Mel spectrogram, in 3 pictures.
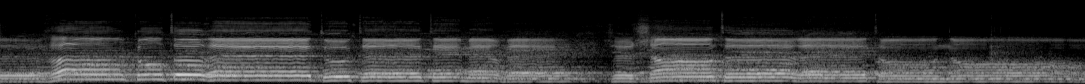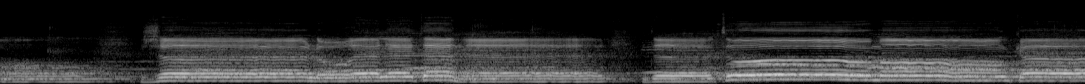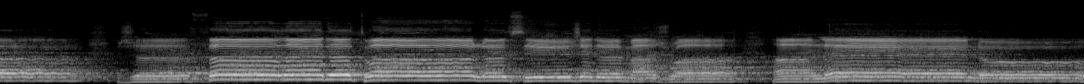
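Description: Congregation singing a hymn together in sustained sung phrases, with short breaks between lines.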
